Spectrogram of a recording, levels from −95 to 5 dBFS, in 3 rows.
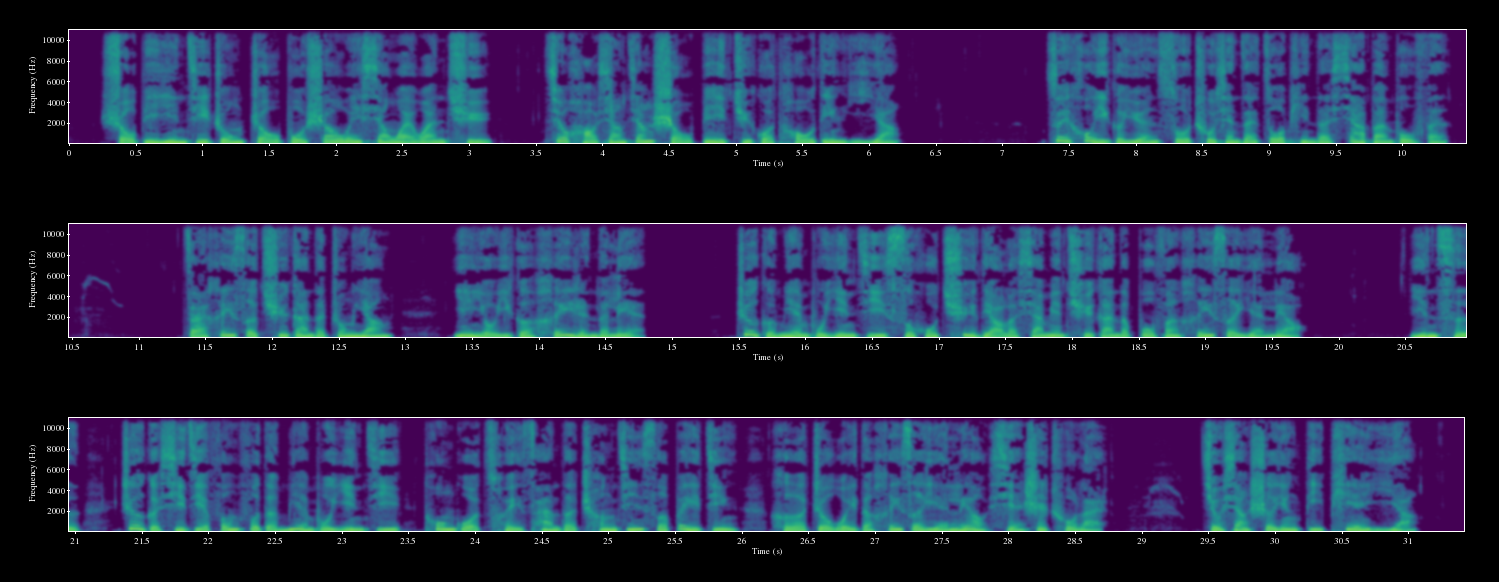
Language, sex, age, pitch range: English, female, 50-69, 155-240 Hz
